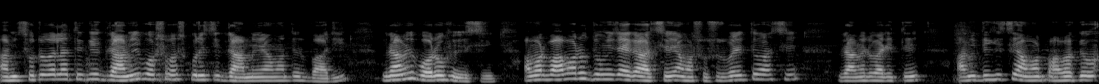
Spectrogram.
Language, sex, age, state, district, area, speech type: Bengali, female, 60+, West Bengal, South 24 Parganas, rural, spontaneous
